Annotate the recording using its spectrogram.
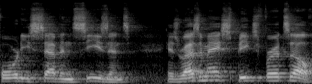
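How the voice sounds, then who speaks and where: Talking at a fairly quick pace, a man has a fairly high pitch. Noticeable background noise is present. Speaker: sports reporter. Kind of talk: on-air sports report.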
